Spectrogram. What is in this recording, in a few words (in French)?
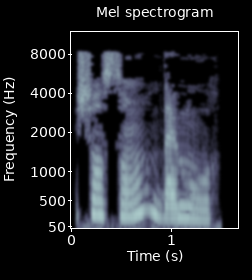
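"chanson damour", French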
